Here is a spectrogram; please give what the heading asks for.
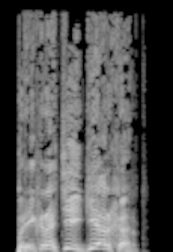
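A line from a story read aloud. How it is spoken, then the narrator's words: Shouting. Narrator (Russian): кричала Петра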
